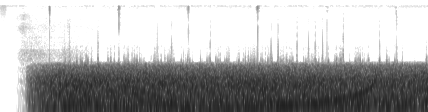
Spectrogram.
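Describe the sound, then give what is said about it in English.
Gravitational waves from two colliding neutron stars, recorded by LIGO and converted to sound, form a loud, steady low rumbling hiss that starts abruptly, with a faint rising chirp sweeping up near the end. “So those are gravitational waves converted into sound waves, okay? So ripples in space-time that have been transformed into waves that we can hear. And that is the sound of two neutron stars colliding.”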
